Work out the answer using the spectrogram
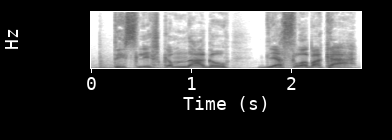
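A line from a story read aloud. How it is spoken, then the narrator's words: Two demons growling. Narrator (Russian): рыкнули теперь уже два демона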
